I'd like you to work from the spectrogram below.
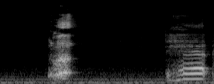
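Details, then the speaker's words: Adult at work with a strong bout of hiccups lasting almost 10 minutes: two abrupt short voiced gulps about a second apart. "hiccups hiccups what oh my god well today was interesting"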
